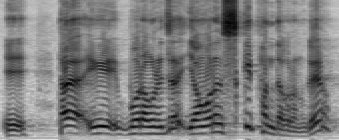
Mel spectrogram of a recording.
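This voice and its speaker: A man's voice: a little high, sing-song. An older man, a pastor, teaching a Bible lesson and drilling terms, asking his class questions and having them repeat words after him. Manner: explains slowly, with many fillers and questions to the class.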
